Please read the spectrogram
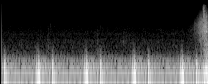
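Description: Heartbeat sound effect: low double thumps, the first of each pair louder, repeating about once a second.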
